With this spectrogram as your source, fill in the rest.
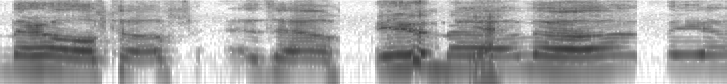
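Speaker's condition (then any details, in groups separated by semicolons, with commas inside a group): Friedreich's ataxia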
